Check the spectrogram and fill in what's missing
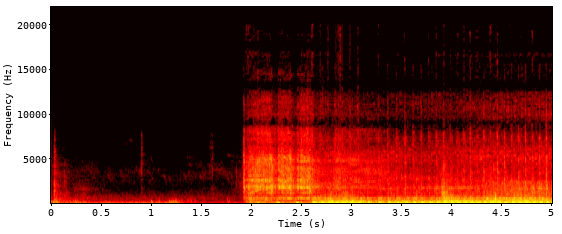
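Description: A Yerf Dog go-kart's small engine is started: a few quiet clicks, a brief pause, then the motor catches and settles into a loud, steady, throbbing idle close by.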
